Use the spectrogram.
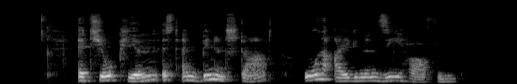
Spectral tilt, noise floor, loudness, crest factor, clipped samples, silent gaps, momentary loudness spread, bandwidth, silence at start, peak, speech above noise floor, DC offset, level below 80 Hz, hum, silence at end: -5.5 dB/octave; -51 dBFS; -24 LUFS; 18 dB; under 0.1%; none; 17 LU; 11.5 kHz; 0.8 s; -8 dBFS; 27 dB; under 0.1%; -84 dBFS; none; 0.6 s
